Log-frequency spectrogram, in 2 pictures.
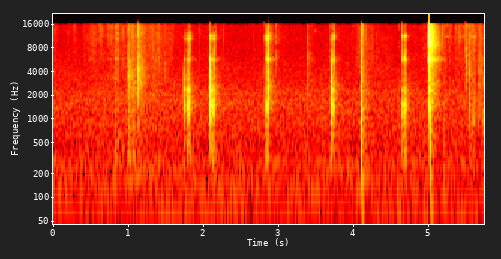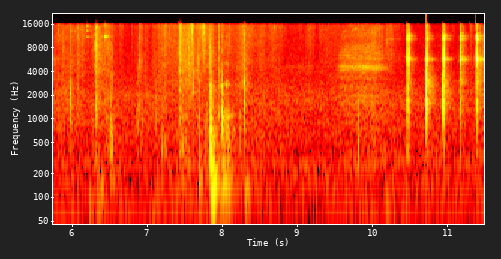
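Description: A small stone taps and scrapes against the edge of a piece of glassy rock with sharp, irregular clicks.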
